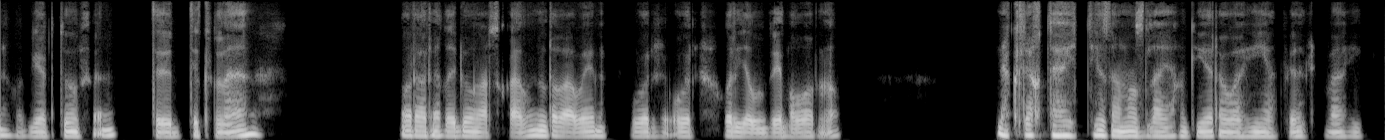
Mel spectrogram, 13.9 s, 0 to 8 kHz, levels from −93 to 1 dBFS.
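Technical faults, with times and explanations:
The speech signal holds steady and continuous, with nothing in the audio path disturbing it.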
